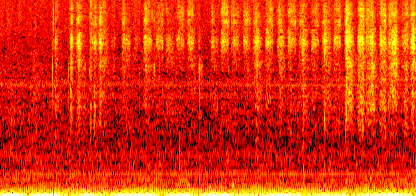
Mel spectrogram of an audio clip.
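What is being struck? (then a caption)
Banana peel scratched with a marker tip. A marker tip is scratched and rubbed over the peel of a whole, solid, ripe banana held in the fingers, working toward the middle. Soft, dry scratching strokes rise and fall in quick repeated swells, with bright hissy bursts over a steady low hum.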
